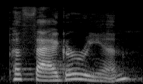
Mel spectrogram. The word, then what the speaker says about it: Pythagorean: the Pythagorean theorem that's how that word is pronounced Pythagorean okay it is named after a mathematician who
